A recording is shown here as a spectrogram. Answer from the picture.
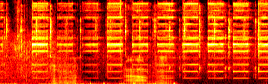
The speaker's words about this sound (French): Ton réveil sonne. Allez dépêche, il est l'heure d'être là.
